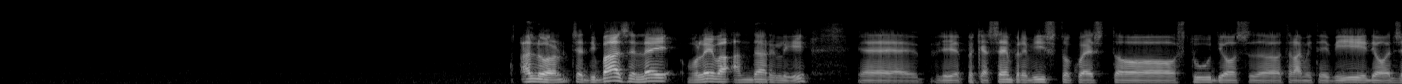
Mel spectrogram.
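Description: The speech has passed through G.722 wideband telephone coding at 64 kbit/s, which holds the band up to about 7.7 kHz with nothing above it, and no technical faults are audible.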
